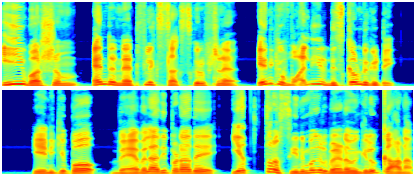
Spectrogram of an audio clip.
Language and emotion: Malayalam, happy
